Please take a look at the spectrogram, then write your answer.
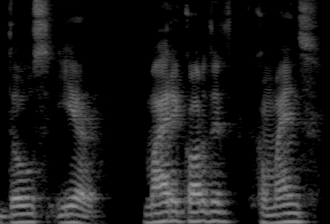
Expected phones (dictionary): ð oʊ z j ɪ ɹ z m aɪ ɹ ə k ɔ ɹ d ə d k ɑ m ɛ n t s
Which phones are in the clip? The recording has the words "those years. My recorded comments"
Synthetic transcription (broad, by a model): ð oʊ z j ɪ ɹ m aɪ ɹ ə k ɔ ɹ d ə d k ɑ m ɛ n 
